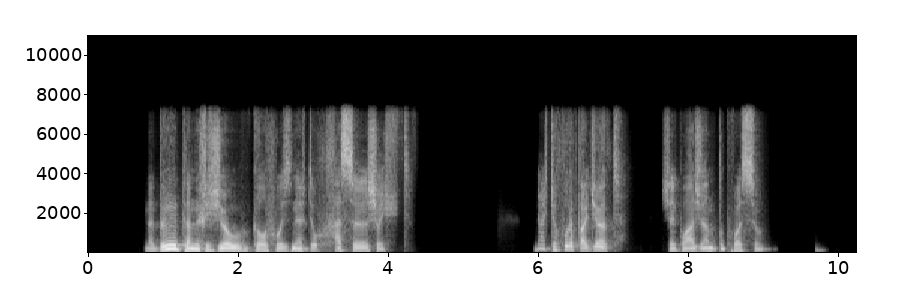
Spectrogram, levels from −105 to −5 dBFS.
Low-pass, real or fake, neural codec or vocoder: 7.2 kHz; fake; codec, 16 kHz, 0.5 kbps, X-Codec, HuBERT features, trained on general audio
